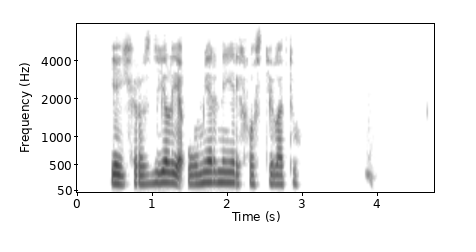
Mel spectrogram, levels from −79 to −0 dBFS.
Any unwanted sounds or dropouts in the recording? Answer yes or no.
yes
